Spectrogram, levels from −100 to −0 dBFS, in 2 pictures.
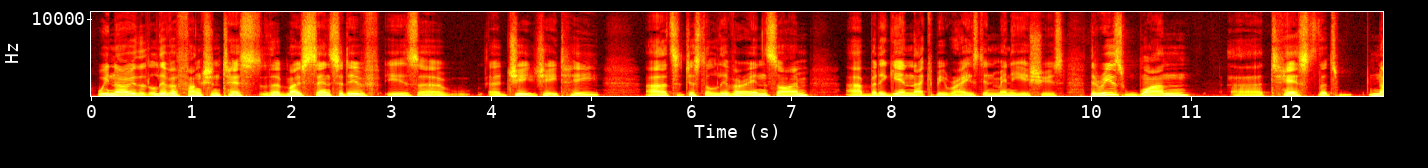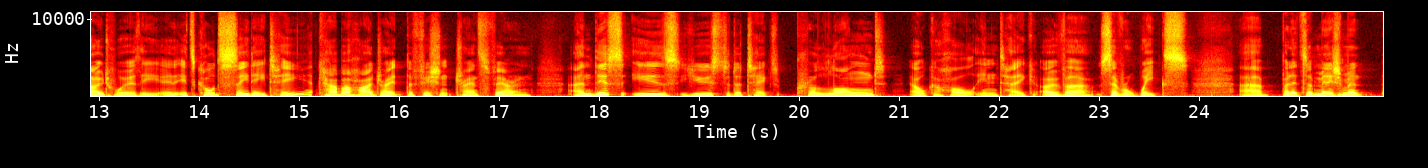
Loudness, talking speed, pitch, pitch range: -19 LUFS, 135 wpm, 155 Hz, 140-165 Hz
